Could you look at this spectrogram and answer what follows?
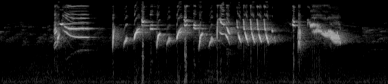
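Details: Bright, fluid song of a balcanica European goldfinch: a ringing whistled note, then fast, rhythmic twittering trills and a final buzzy phrase.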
